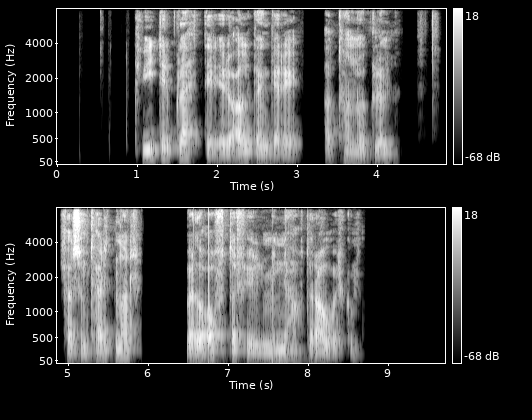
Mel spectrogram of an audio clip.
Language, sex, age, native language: Icelandic, male, 18-19, Icelandic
